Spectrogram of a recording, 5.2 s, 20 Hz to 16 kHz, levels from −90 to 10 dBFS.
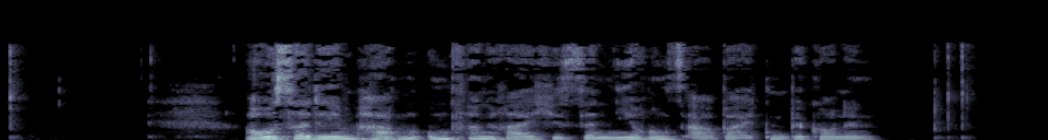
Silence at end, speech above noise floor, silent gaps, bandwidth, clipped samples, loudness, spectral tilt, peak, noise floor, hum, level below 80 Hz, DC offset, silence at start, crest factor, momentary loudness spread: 0.85 s; 48 dB; none; 11.5 kHz; under 0.1%; -25 LUFS; -5 dB/octave; -6 dBFS; -72 dBFS; none; -70 dBFS; under 0.1%; 1.25 s; 22 dB; 14 LU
